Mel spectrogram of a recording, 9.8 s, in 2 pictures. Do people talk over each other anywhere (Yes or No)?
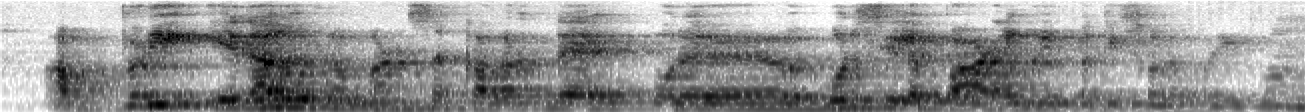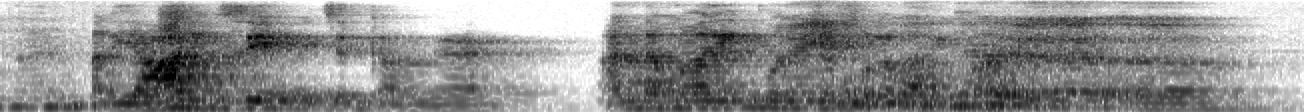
Yes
